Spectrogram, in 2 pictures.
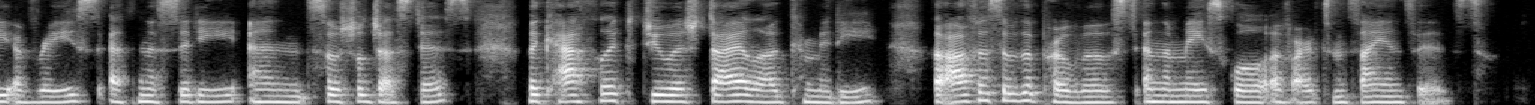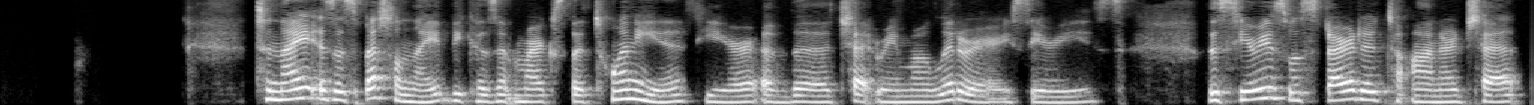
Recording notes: A question-and-answer and discussion session follows. Recorded live via Zoom.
